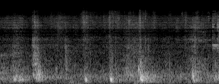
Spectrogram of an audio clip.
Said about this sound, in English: Come on in. Stomp your feet first.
